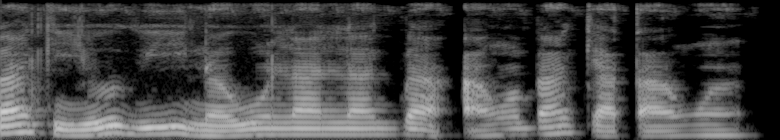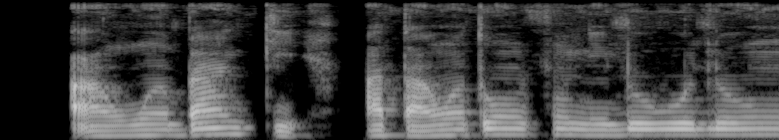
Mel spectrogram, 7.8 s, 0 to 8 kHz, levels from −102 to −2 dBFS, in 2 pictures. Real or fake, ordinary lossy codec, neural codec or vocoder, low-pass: real; none; none; 7.2 kHz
